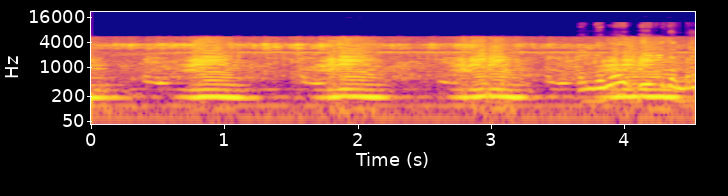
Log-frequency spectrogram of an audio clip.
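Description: Deep, resonant bass rumbles from an American bullfrog come in a steady series, each swelling and fading in roughly a second. Bullfrogs call late in the season, once water and air are about room temperature.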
